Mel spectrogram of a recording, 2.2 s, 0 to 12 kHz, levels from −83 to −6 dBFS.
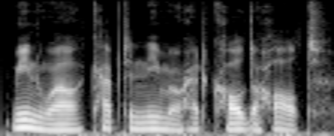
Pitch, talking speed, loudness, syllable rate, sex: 115 Hz, 190 wpm, -17 LUFS, 5.9 syllables/s, male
